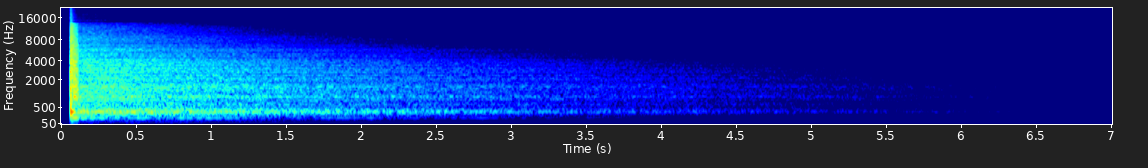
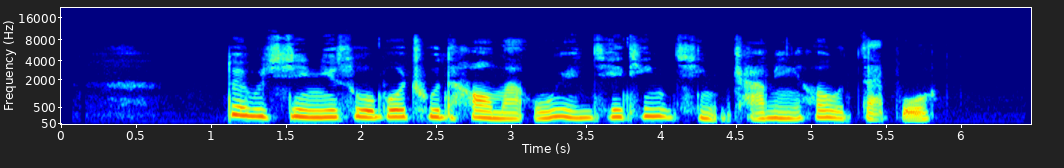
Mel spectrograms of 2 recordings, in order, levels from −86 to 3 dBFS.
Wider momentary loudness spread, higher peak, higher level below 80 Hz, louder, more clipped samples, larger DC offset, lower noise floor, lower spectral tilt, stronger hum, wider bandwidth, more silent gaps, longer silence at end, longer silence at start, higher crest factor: first, 22 LU vs 9 LU; first, -4 dBFS vs -8 dBFS; second, under -90 dBFS vs -74 dBFS; second, -35 LUFS vs -25 LUFS; neither; neither; first, -85 dBFS vs -74 dBFS; second, -0.5 dB/octave vs -7.5 dB/octave; neither; first, over 20 kHz vs 9.6 kHz; neither; first, 3.9 s vs 0.7 s; second, 0.05 s vs 1.1 s; first, 34 dB vs 16 dB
